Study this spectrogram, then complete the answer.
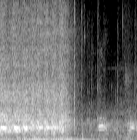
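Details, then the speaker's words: Car with FiTech EFI throttle body, hard start especially warm: long steady cranking with no catch, then sputtering; EFI unit powering the distributor loses switched power while cranking. "notice it just cranks and cranks so it probably takes me two or three times to do this and it starts to sputter i'll even key off again i can hear it the throttle body squirt and then it finally starts"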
